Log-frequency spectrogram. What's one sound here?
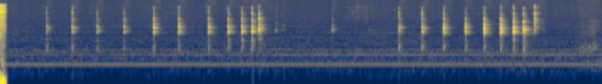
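A knife softly scrapes through a cake in a glass dish.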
